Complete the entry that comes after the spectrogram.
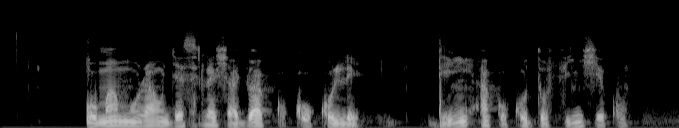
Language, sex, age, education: Yoruba, male, 30-45, tertiary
